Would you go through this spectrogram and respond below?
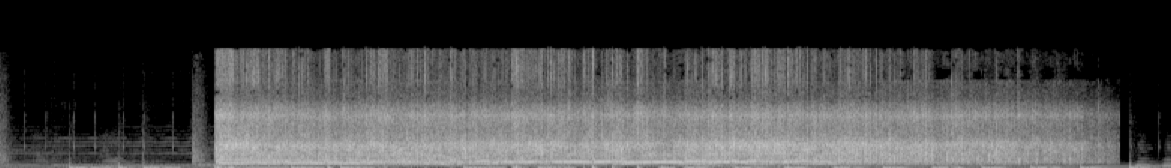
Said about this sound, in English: So, you know, round of applause for you guys.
